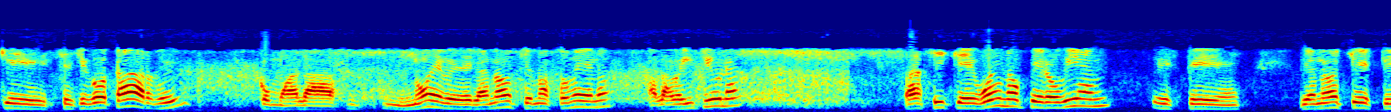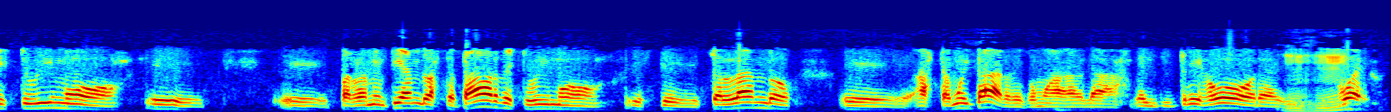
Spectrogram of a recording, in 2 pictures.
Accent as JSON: {"language": "Spanish", "region": "Río Negro", "country": "Argentina", "said": "yo soy en realidad de una comunidad originaria que se llama el Chaiful, a 70 kilómetros de acá."}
